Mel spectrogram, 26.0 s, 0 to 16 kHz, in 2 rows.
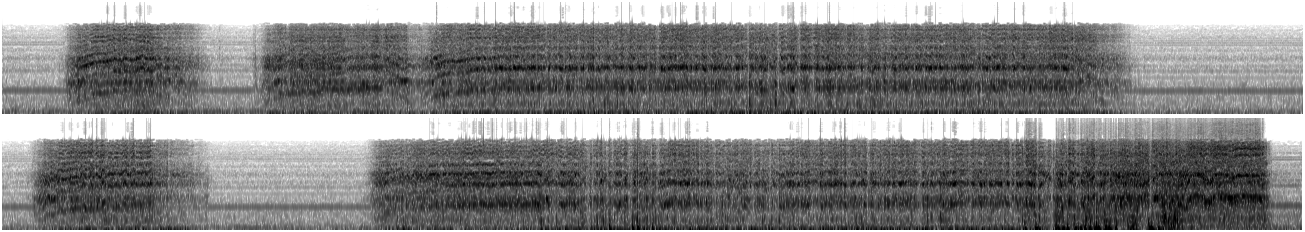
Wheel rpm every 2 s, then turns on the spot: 70, 120, 180, 230, 240, 120, 10, 110, 70, 210, 230, 230, 260.
none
